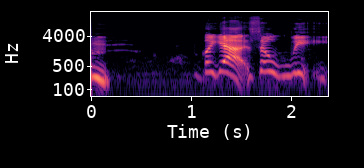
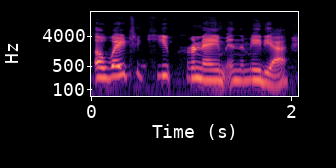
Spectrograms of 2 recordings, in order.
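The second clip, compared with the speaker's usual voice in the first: normal talking voice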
